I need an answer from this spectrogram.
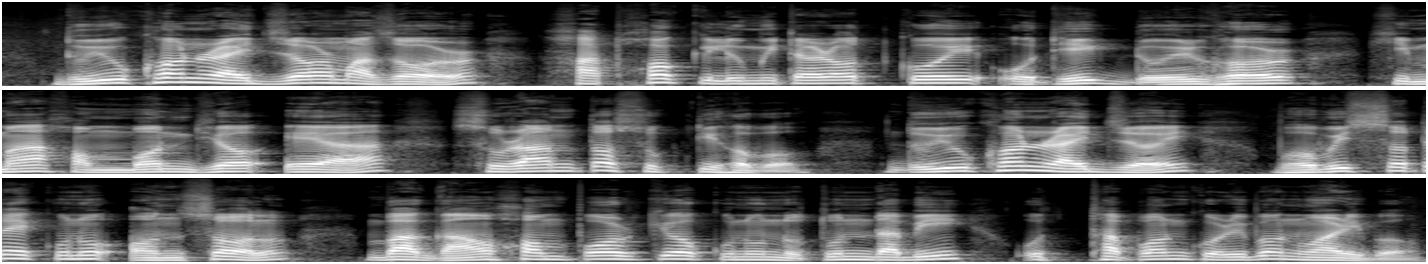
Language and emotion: Assamese, neutral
